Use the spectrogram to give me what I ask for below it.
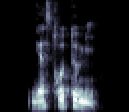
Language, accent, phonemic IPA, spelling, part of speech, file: French, France, /ɡas.tʁɔ.tɔ.mi/, gastrotomie, noun, LL-Q150 (fra)-gastrotomie.wav
- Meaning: gastrotomy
